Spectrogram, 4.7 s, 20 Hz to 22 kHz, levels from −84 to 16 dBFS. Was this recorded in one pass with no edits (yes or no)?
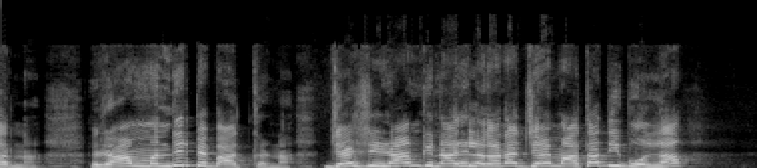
yes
